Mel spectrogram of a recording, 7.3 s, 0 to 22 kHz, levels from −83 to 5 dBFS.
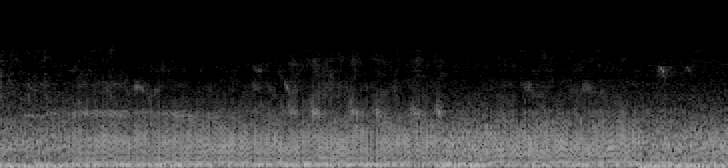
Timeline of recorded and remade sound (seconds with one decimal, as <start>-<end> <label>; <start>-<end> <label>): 0.0-0.7 recorded; 0.7-4.4 remade; 4.4-4.9 recorded; 4.9-6.4 remade; 6.4-7.3 recorded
